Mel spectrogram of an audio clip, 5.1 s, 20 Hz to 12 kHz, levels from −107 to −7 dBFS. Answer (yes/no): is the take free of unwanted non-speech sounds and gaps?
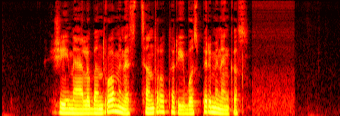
yes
